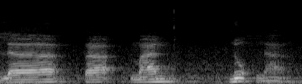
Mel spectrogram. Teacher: kena baca dengan ismam, la ta'mannu'na, iaitu dengan memoncongkan bibir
